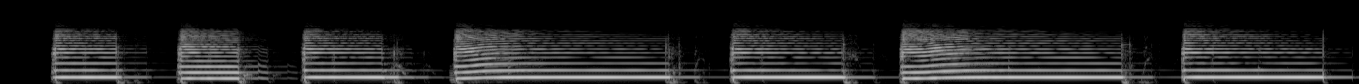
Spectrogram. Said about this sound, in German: Wenn du beim Halbton und ganzton noch keinen Schmerz verspürt hast, dann mach dich jetzt auf was gefasst. Denn ab hier kann es richtig eklig für deine Fingerkuppen werden. Also hier das Beispiel mit eineinhalb Ton Bending.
